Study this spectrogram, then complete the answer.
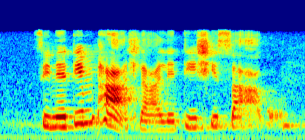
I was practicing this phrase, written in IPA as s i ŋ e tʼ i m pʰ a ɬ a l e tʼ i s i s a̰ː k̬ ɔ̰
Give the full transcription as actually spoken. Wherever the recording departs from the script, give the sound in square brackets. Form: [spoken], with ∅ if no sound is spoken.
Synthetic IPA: s i [n] e tʼ i m pʰ a ɬ a l e tʼ i [ʃ] i s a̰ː k̬ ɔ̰

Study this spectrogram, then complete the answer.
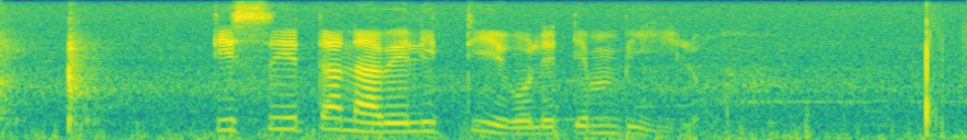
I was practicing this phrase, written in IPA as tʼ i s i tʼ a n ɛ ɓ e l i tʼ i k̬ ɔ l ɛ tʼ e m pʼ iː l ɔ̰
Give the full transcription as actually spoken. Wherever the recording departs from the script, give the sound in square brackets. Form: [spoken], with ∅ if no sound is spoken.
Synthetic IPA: tʼ i s i tʼ a n [a] ɓ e l i tʼ i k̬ ɔ l ɛ tʼ e m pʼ iː l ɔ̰

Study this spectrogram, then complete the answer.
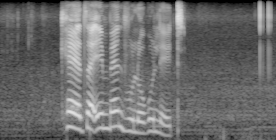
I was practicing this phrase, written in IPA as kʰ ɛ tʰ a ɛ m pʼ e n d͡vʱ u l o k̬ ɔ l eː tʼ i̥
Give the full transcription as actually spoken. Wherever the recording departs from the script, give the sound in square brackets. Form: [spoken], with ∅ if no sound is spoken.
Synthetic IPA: kʰ ɛ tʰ a [i] m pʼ e n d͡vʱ u l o k̬ [u] l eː tʼ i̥

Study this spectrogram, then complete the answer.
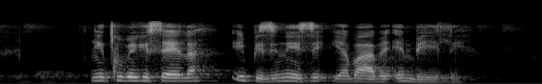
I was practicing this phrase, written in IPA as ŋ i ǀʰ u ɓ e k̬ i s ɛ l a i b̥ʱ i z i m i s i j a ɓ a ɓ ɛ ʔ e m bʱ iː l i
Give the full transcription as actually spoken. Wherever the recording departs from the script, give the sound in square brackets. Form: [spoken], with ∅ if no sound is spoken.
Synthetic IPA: ŋ i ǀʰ u ɓ e k̬ i s ɛ l a i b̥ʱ i z i [n] i s i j a ɓ a ɓ ɛ ʔ e m bʱ iː l i

